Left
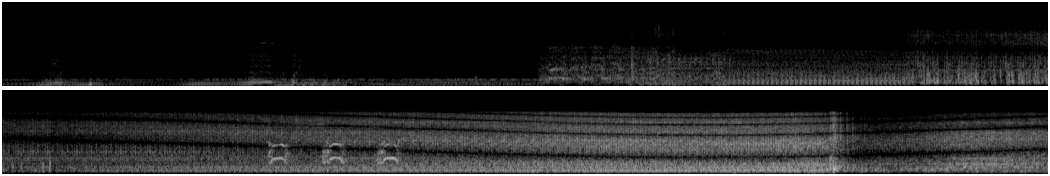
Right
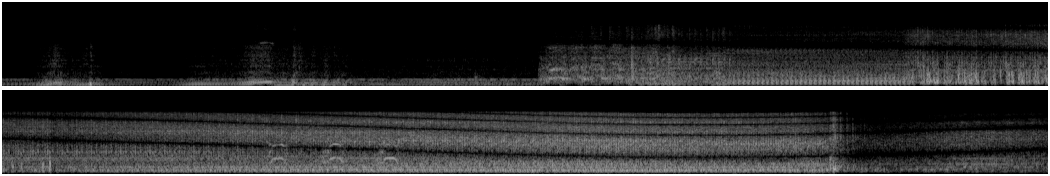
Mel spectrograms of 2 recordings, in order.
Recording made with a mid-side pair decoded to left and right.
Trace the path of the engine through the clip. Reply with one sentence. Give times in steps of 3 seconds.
You can hear the engine on the right from 0 s, in the centre from 15 s and on the left from 18 s.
